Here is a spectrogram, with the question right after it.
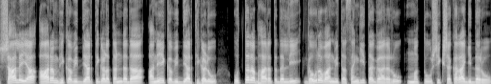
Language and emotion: Kannada, neutral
